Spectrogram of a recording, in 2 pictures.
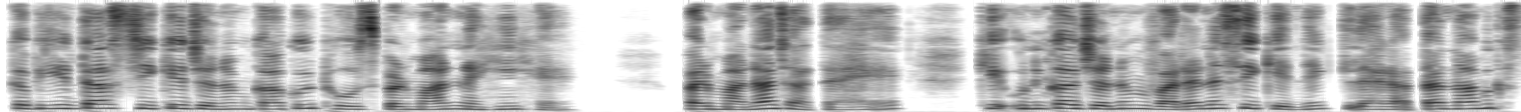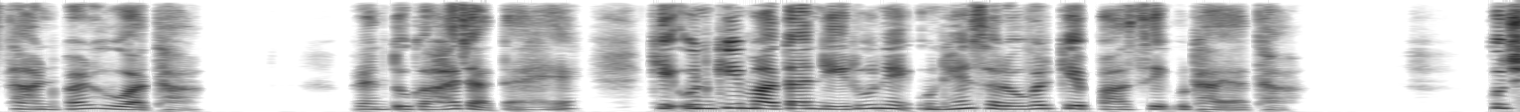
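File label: Hindi, General; GoLocalise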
